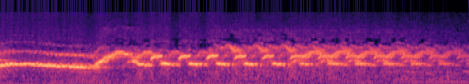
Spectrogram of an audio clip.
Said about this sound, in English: But then, you see, it happened. The parrot made that incredible sound again.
